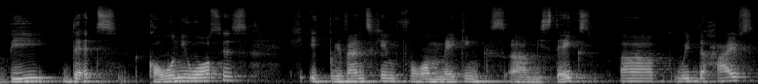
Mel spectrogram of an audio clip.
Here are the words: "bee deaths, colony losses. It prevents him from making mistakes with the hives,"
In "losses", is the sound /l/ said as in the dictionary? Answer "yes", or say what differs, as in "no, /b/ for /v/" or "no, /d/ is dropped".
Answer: no, /w/ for /l/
